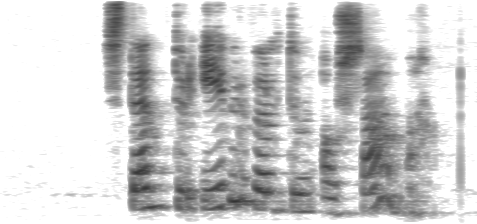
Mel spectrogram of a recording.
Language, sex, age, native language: Icelandic, female, 50-59, Icelandic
